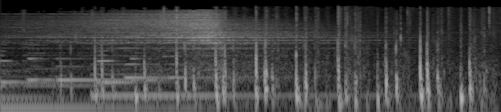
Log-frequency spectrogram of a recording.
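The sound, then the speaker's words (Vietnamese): Horse hooves clip-clop in a quick, uneven rhythm, growing denser and louder toward the end, over a low steady hum with no talking. “Một ngày đẹp trời, sau cả một ngày làm việc, cô bước vào chuồng ngựa và nhận thấy có gì đó sai sai với những chú ngựa xung quanh cô.”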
